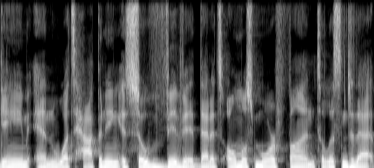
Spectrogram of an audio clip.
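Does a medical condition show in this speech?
No.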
